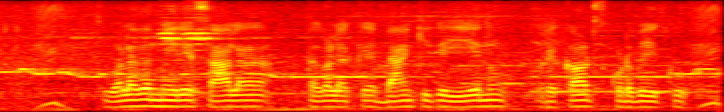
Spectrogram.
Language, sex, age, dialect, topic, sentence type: Kannada, male, 46-50, Central, agriculture, question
